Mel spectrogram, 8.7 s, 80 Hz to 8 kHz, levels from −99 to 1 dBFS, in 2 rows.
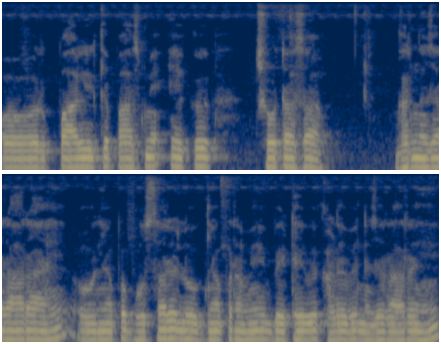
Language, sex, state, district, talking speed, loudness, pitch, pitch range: Hindi, male, Bihar, Bhagalpur, 200 wpm, -37 LUFS, 110 Hz, 110-115 Hz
